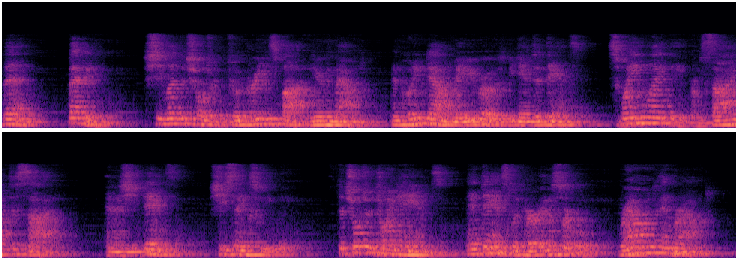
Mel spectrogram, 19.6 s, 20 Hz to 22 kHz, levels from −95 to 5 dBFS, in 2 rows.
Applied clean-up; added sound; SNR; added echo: neural separator model SepFormer DNS4.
